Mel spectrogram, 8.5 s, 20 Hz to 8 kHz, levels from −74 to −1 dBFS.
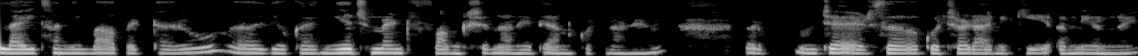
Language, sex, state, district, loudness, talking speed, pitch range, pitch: Telugu, female, Telangana, Nalgonda, -25 LUFS, 105 wpm, 185-205 Hz, 195 Hz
